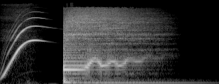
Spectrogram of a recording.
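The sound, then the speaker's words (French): A cartoon boing sounds as a lizard loses its balance, tumbles down stairs and crashes into snow: a springy twang that swoops upward, then a loud crashing impact that fades out over about two seconds. “Pénard le lézard qui ressemblait à un énorme ballon de football perdit l'équilibre et déboula dans les escaliers. Il alla s'écraser directement dans la neige.”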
